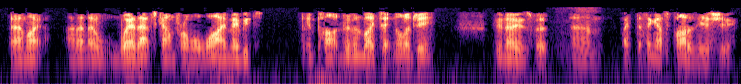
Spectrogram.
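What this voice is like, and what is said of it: Non-New Jersey accent. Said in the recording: “He's not from around here... That's not a New Jersey accent you're listening to.”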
